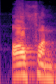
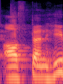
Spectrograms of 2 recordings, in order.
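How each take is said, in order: First: Often with silent t, "OFF-un"; British pronunciation. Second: Often with the t sounded, "OFF-tun"; American pronunciation. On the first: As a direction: say often as "off-fun". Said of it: "often पढ़ा जाता है". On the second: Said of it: "American इसे often ही पढ़ते हैं". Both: Shown as a demonstration.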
